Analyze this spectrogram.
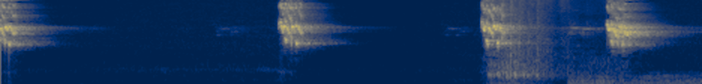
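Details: Budgerigar contact calls meant to lure a runaway bird home: four harsh chirps, the last two closer together, one rougher and noisier, with a brief low rumble near the end.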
